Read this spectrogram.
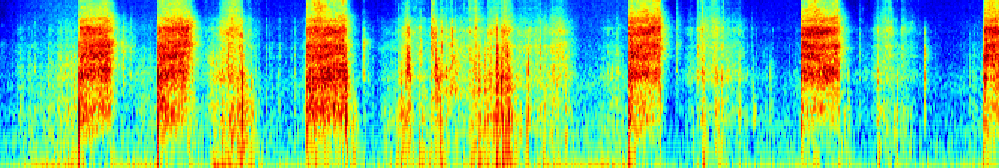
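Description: A sharp knife slices through sheets of paper with a crisp rasping hiss.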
